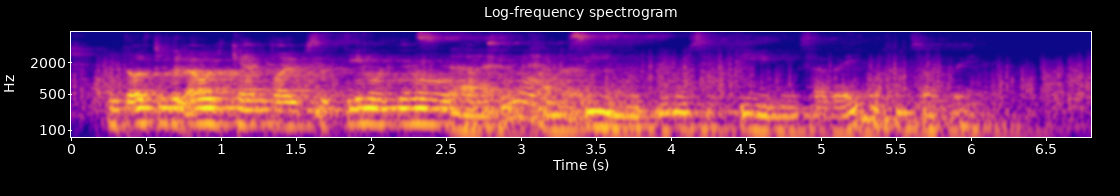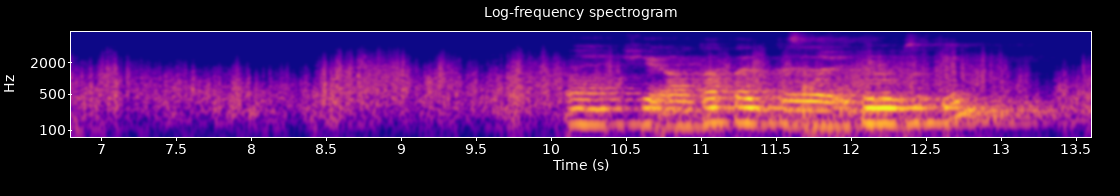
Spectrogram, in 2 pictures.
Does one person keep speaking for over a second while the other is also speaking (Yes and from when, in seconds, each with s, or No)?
Yes, from 2.3 s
